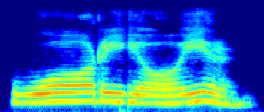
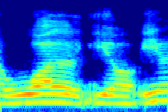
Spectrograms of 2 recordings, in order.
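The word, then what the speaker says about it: 월요일: berarti War sama yoil jadinya waril bahasanya bukan W yoil tapi W rioil oke waroil itu hari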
